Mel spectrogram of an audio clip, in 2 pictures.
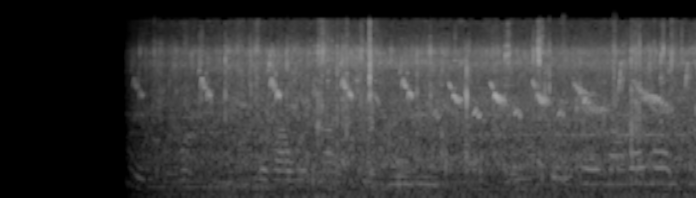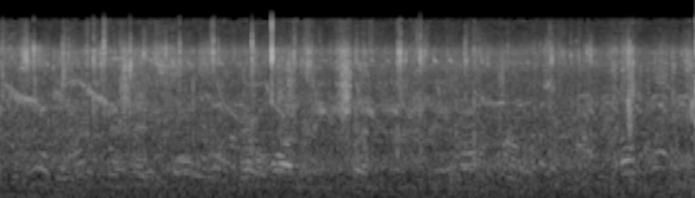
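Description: Footsteps shuffle on pavement as a group walks.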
